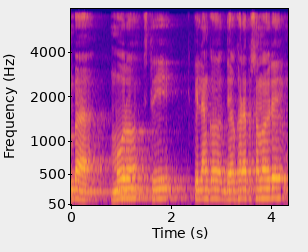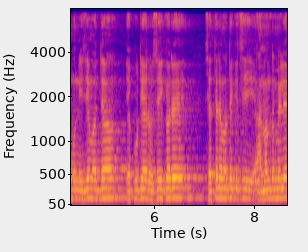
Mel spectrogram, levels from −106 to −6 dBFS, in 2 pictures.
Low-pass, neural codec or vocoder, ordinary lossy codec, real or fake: 7.2 kHz; none; none; real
